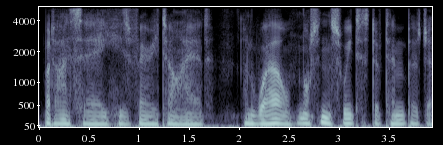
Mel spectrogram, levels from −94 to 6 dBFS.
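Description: No technical faults can be heard anywhere in the recording; the speech signal stays continuous and intact throughout.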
